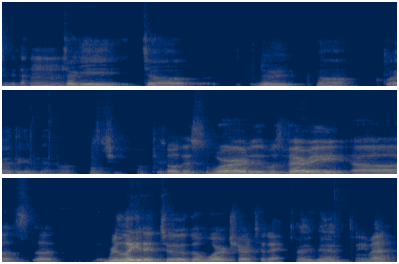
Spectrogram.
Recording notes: zoom meeting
